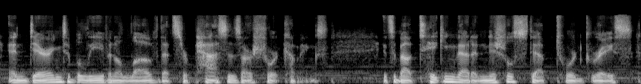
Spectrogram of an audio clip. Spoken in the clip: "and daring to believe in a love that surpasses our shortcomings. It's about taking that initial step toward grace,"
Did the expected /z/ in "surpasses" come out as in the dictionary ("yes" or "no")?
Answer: yes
